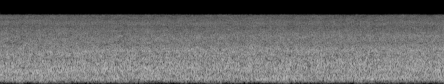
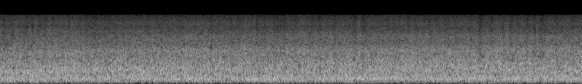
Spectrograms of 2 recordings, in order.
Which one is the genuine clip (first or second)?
second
